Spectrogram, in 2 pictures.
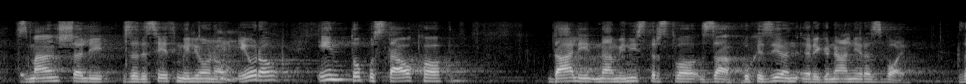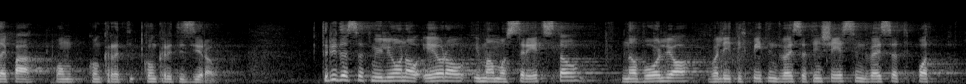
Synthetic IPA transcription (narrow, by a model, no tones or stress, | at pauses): zmanʃalizad̪ɛseːt̪miljoːnɔwewɾɔwint̪oːpɔst̪awkʰɔ | d̪aːlinaminist̪əɾst̪ʋɔzakɔxɛziəniɾɛɡijɔnaːlniɾazʋɔjzd̪ajpabomkɔŋkɾɛt̪iziːɾa̰w | t̪ɾiːd̪ɛsət̪miljoːnɔwʔeːwɾɔwimaːmɔsɾeːt̪st̪əwnaʋoːljɔʋəleːt̪ixpet̪ind̪ʋajsət̪inʃest̪ind̪ʋajsət̪pɔt̪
